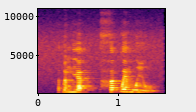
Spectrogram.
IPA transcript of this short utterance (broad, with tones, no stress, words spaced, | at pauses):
ɗə˧ŋjɛ˦˥p̚ | həː˦˥t̚we˧m wi˨˩˨w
